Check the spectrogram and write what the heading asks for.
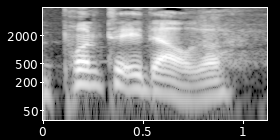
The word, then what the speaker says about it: Punta Hidalgo: another place today called Punta Hidalgo. Punta Hidalgo. Remember, in Spanish, the H is always silent. So if you see anything with a H in Spanish, kind of use it as a silent letter.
